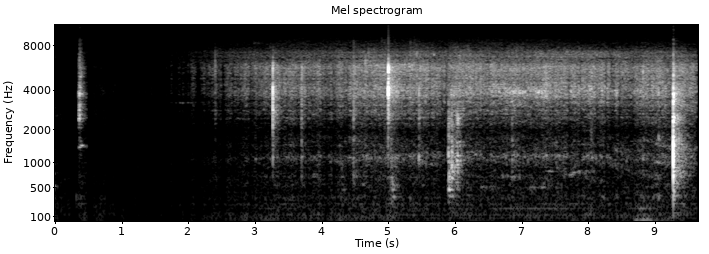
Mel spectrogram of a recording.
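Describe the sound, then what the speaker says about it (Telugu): Cinnamon, star anise and cloves hit hot oil with a faint, steady sizzle that builds after a quiet start, broken by a few sharp pops and crackles. "ఇక్కడ వచ్చేసి చెక్క, స్టార్ అనస, లవంగాలు వేస్తున్నానండి."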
